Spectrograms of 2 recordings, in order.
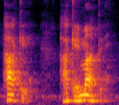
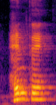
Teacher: it'd be softer more aspirate more breathy like an english h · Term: aspirate pronunciation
